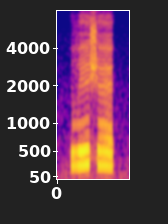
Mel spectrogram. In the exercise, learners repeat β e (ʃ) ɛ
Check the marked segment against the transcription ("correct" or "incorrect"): correct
